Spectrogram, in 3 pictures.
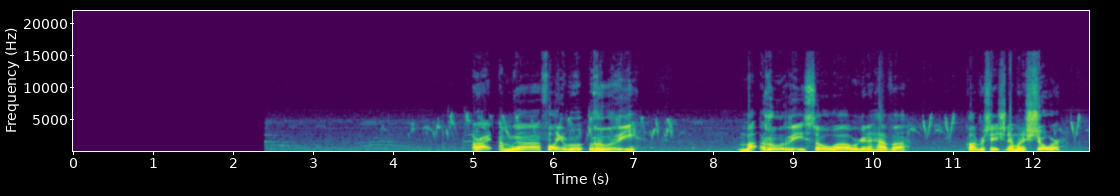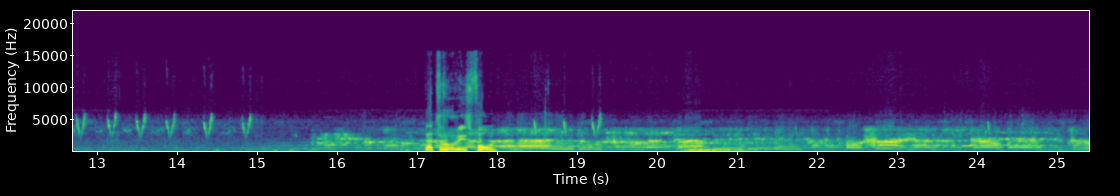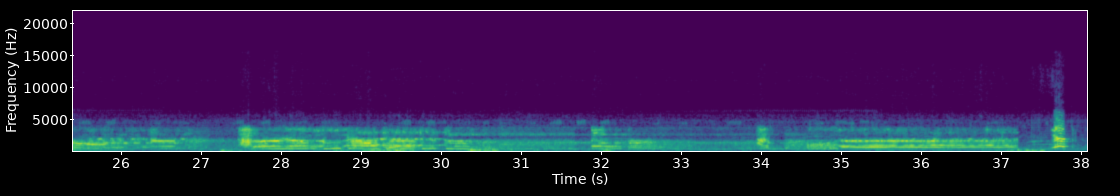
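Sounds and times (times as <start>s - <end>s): song through phone loudspeaker: 15.6s - 33.0s, 34.0s - 37.2s.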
